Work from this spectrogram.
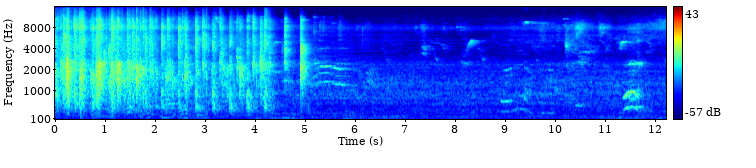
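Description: An audience claps at a Catholic Three Kings feast gathering: dense, lively applause for about four seconds that dies away into a quiet room with faint bird chirps.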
